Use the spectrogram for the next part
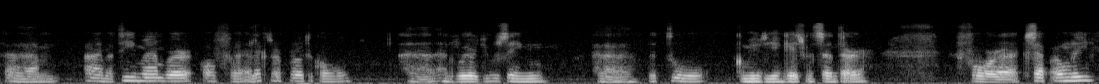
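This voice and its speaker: A man's voice: medium pitch, steady tone, measured pace, gravelly, breathy edge. A man, hosting a live Q&A on a video call, talking hesitantly with many fillers. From Netherlands. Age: 50s. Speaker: host. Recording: dull lo-fi audio.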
